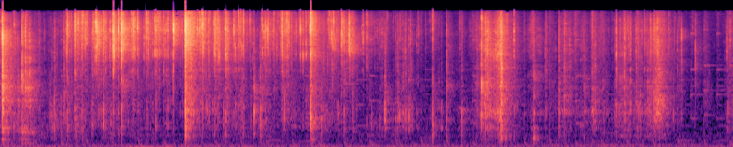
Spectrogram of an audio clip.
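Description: Cellophane wrap crinkling and tearing as it is pulled off a small cardboard toy box. It is a dense, irregular crackle for the first few seconds, then a few scattered rustles as the box flap is opened.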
